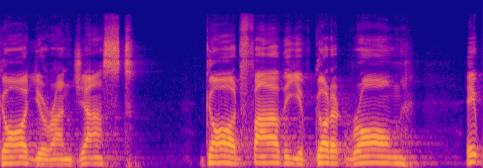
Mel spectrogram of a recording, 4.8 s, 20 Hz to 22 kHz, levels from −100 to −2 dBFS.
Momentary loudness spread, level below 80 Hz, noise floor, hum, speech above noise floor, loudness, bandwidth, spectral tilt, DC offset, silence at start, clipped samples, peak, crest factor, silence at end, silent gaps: 10 LU; -68 dBFS; -69 dBFS; none; 46 dB; -24 LUFS; 15 kHz; -5 dB/octave; under 0.1%; 0 s; under 0.1%; -6 dBFS; 18 dB; 0 s; none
